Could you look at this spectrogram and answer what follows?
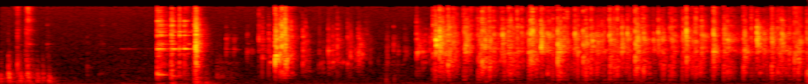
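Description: A Flaming Moe cocktail being shaken without ice, giving a burst of rattling, crunchy clatter that starts loud after a few quieter knocks and continues steadily to the end, close up.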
